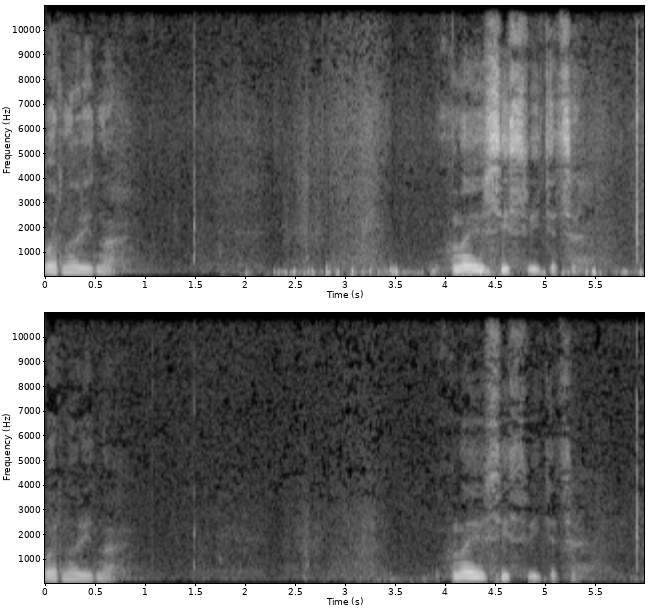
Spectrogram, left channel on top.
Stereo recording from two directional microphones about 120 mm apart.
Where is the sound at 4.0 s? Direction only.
Centre (ahead or behind).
